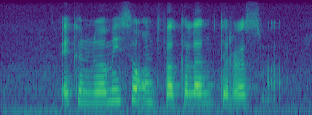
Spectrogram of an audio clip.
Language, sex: Afrikaans, female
